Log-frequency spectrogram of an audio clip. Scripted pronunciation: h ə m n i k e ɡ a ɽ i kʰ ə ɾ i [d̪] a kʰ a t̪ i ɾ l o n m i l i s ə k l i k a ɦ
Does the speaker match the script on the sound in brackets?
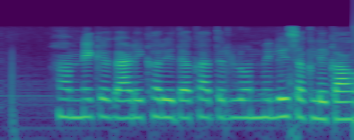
yes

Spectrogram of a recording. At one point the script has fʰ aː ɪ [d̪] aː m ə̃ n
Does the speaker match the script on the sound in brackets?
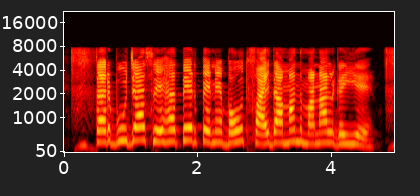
yes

